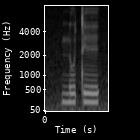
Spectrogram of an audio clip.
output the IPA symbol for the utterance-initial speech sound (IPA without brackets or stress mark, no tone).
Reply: n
